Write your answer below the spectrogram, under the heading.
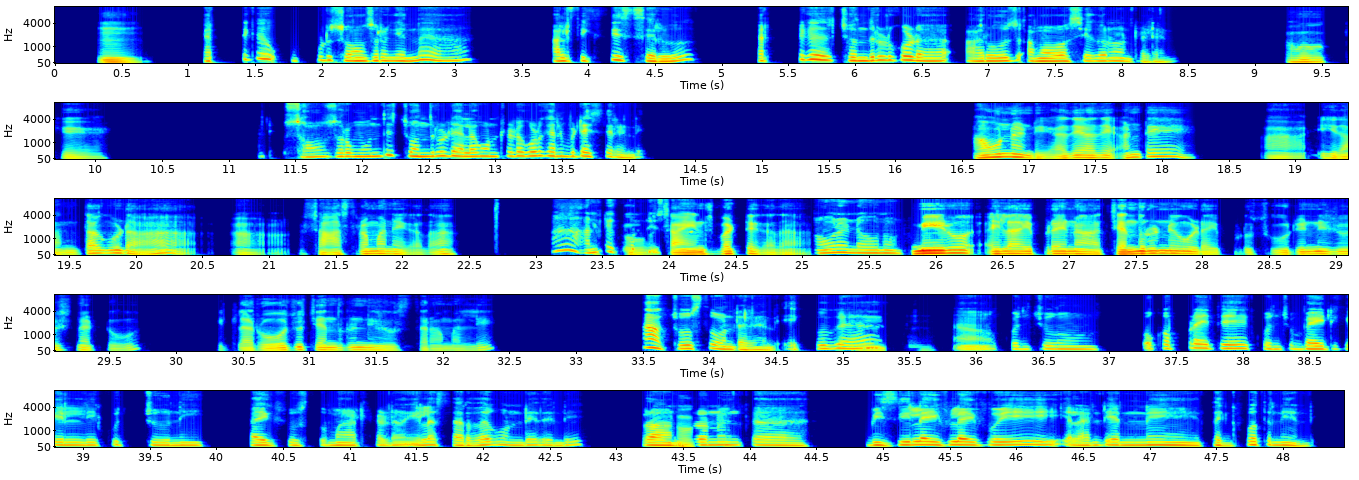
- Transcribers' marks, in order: in English: "కరెక్ట్‌గా"; in English: "ఫిక్స్"; in English: "కరెక్ట్‌గా"; other background noise; in English: "సైన్స్"; in English: "బిజీ"
- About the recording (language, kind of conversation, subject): Telugu, podcast, సూర్యాస్తమయం చూసిన తర్వాత మీ దృష్టికోణంలో ఏ మార్పు వచ్చింది?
